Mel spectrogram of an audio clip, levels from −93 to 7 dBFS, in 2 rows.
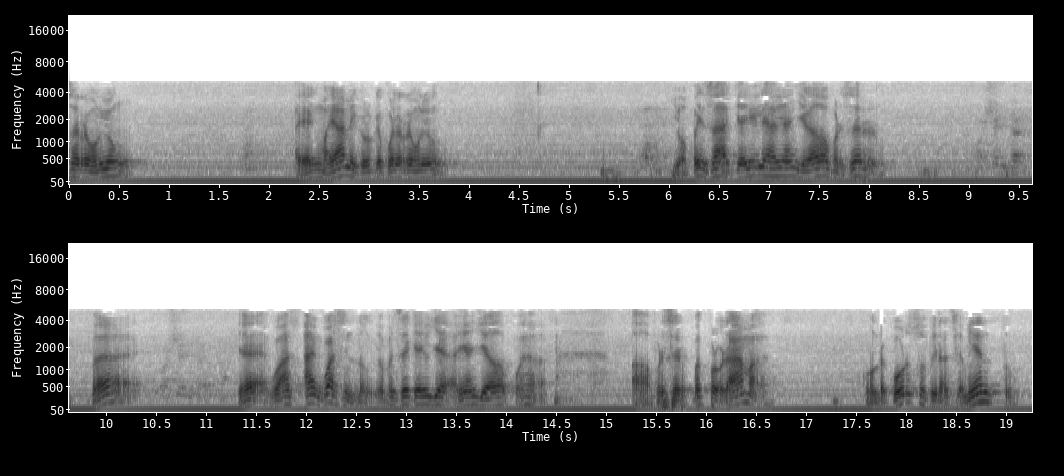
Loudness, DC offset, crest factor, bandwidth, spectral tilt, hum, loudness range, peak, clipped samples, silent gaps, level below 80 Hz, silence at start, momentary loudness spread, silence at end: -19 LUFS; under 0.1%; 18 dB; 5.2 kHz; -9 dB/octave; none; 5 LU; 0 dBFS; under 0.1%; none; -32 dBFS; 0 s; 16 LU; 0 s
